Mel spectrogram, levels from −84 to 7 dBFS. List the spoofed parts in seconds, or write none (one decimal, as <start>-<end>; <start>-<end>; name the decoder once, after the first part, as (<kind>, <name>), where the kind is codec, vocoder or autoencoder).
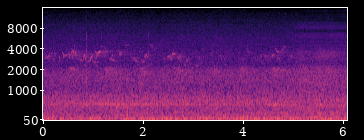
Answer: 5.1-6.1 (autoencoder, DAC-VAE)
